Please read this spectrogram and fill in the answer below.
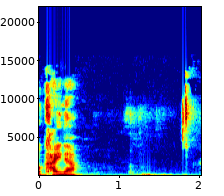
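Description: A man's voice breaks off about half a second in. Near the end comes a single short, sharp click of a computer mouse button.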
